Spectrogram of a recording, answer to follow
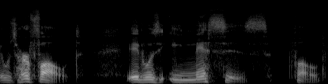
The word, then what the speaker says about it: Inés's: It was Inés's fault. Fíjate como apóstrofe S después de Inés, añade una sílaba.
